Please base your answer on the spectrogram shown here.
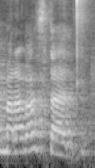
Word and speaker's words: Marabastad: Yeah, Marabastan.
